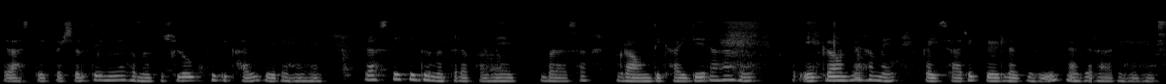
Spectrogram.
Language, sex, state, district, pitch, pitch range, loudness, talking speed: Hindi, female, Bihar, East Champaran, 165 Hz, 155-185 Hz, -42 LUFS, 185 wpm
